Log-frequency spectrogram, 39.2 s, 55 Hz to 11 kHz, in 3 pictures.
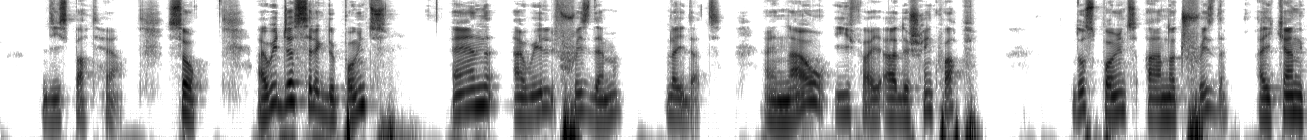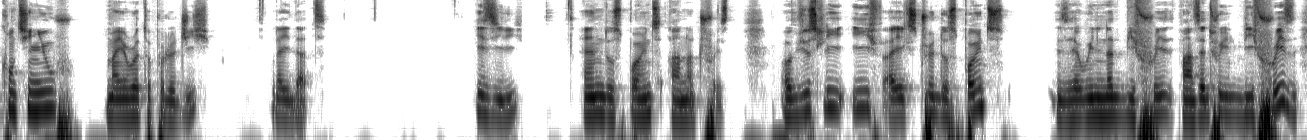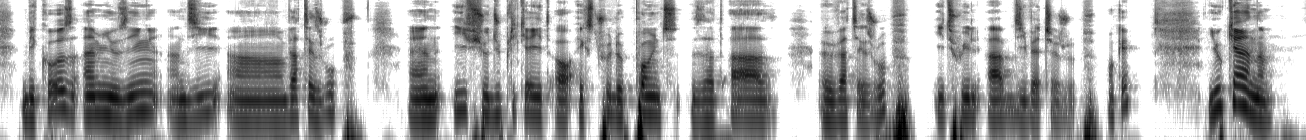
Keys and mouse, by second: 1.1-2.5 drag, 2.7 shift+click, 3.0 shift+click, 3.3 shift+click, 3.7 shift+click, 6.3-7.7 drag, 7.7-9.4 shift+middle drag, 9.4 click, 10.3-13.4 middle drag, 13.4 click, 13.6 shift+click, 13.8 shift+click, 14.5-15.5 ctrl+right drag, 15.5 middle click, 16.2 ctrl+right click, 16.7 ctrl+right click, 17.1-20.4 middle drag, 20.4 click, 20.7 shift+click, 21.0-22.4 ctrl+shift+middle drag, 22.4 e, 26.0-27.2 middle drag, 27.2 click, 37.3-38.9 middle drag, 38.9 click, 39.1 shift+click.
